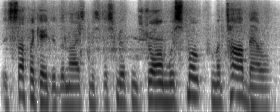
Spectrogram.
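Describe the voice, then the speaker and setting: A man's voice: on the high side, brisk, fairly bright tone, close to an everyday voice, poor audio. An actor playing an earnest, polite sixteen-year-old sailor boy, deferential and innocent, in old-time radio drama style. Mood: pleading. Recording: old radio recording with noise.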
